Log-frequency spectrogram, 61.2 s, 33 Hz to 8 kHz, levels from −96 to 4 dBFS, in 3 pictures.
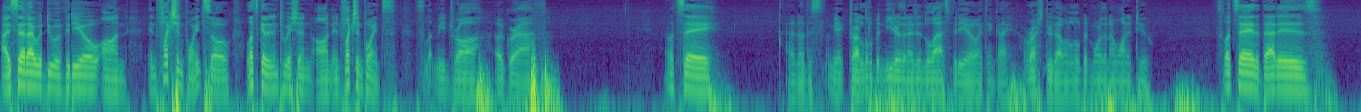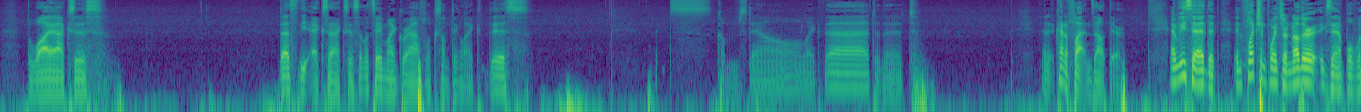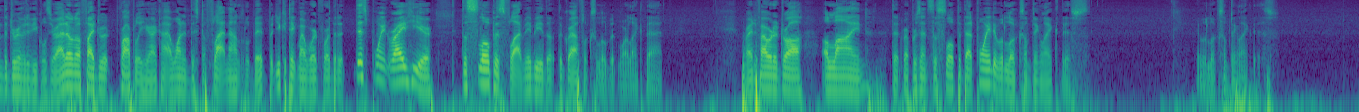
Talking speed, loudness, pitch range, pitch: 180 wpm, -23 LUFS, 80-100 Hz, 90 Hz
